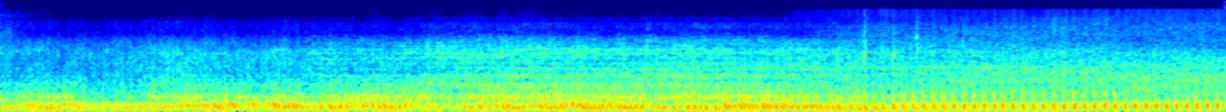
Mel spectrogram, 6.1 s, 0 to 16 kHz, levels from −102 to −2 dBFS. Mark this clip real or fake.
real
